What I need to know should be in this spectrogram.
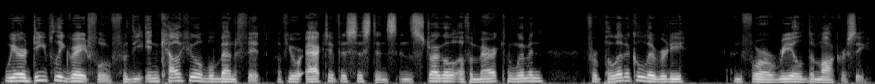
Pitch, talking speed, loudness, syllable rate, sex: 135 Hz, 180 wpm, -18 LUFS, 6.9 syllables/s, male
